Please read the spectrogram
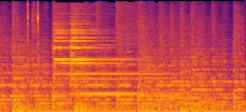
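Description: Intro music with a bright bell chime sound effect laid over it, ringing out about two-thirds of a second in and fading within a second, marking the notification-bell icon of a subscribe animation. Short high clicks come just before it.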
